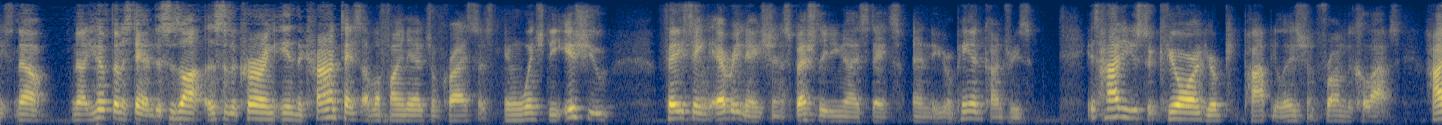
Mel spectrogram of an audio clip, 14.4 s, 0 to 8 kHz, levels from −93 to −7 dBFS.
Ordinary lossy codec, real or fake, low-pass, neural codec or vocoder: Opus, 24 kbps; fake; 7.2 kHz; codec, 16 kHz, 1 kbps, X-Codec, WavLM features, trained on Multilingual LibriSpeech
